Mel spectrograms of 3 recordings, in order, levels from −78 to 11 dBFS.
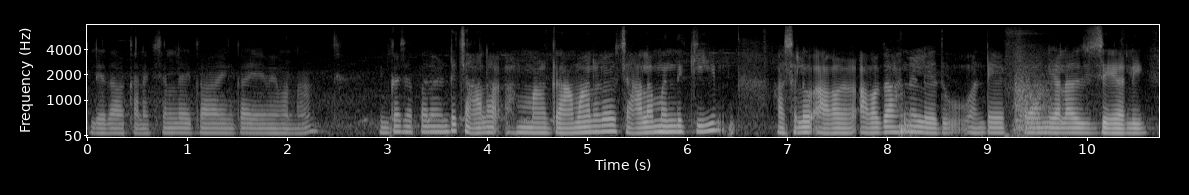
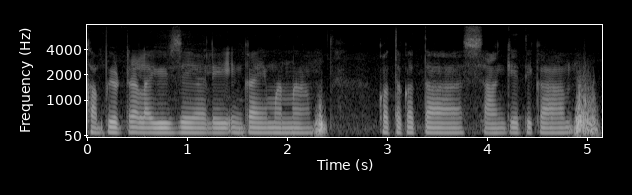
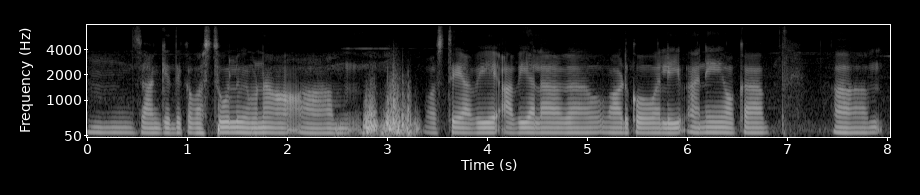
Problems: none marked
